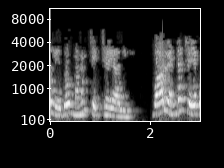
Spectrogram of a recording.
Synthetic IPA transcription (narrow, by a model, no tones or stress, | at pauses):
lɛːd̪oːmɐnɐmt͡ʃek̚t͡ʃɛːjaːli | ʋaːɾueɳʈ̪ɐt͡ʃɛːjɐkɐ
